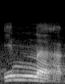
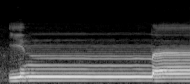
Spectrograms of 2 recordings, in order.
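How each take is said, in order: First: The n sound is short without a held hum. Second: The n sound is held long with a nasal hum. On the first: The speaker calls it wrong. "tidak dibaca inna" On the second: The speaker calls it right. "dibaca inna, ... karena terdapat gunnah atau dengung"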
